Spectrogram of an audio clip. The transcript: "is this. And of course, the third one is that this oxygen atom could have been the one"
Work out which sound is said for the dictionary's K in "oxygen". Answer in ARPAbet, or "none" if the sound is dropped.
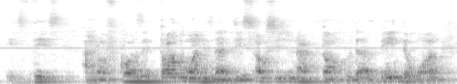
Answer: K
